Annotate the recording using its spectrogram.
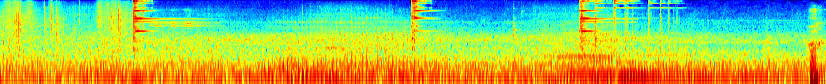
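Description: Three short metallic dings, each a sharp strike with a brief bell-like ring, about a second and a half in, about four seconds in and near six seconds in, the last a quick run of several strikes, over a faint low hum.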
